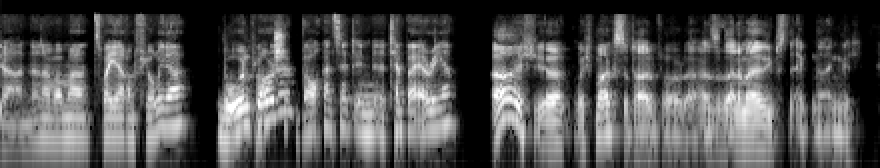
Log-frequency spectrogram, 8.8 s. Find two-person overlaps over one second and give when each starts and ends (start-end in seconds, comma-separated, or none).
none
